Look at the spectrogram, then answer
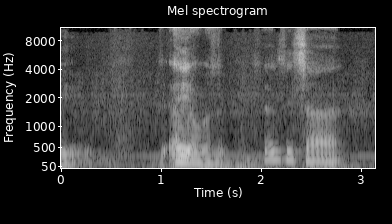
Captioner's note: non-english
